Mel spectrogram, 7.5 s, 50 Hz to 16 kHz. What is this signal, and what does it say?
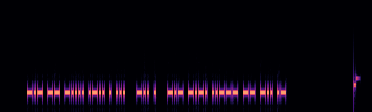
Morse code, heard as a keyed tone, about 34 wpm, 700 Hz. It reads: KM6LES DE KC2MDA
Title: USA Callsign DE Callsign - 6 Characters - 35wpm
